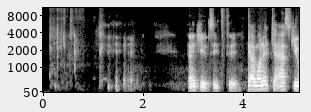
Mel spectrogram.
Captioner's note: laughs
